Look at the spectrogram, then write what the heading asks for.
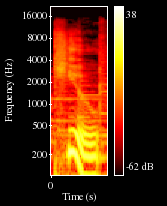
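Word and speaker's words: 九: Having gotten its name from the 93 on its jersey, number 9, pronounced Q in Japanese, Q3's predecessors, Q and Q2, were developed to throw free throws too.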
